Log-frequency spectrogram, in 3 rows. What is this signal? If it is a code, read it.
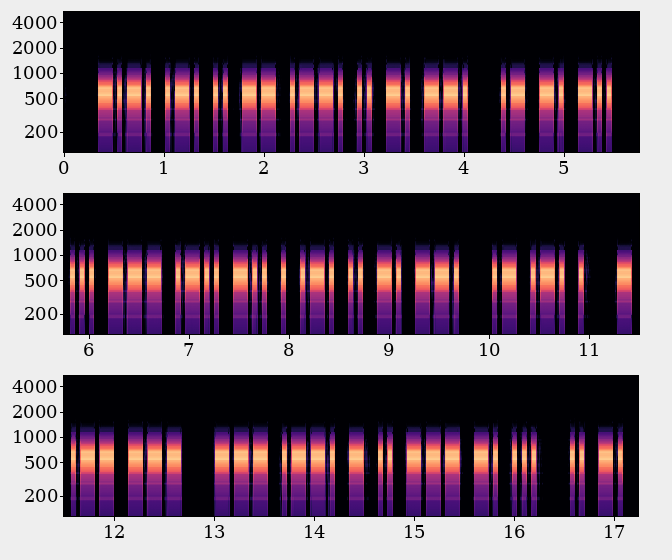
Morse code, heard as a keyed tone, about 25 wpm, 600 Hz. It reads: CRIMPING AND SOLDERING ARE TWO OPTIONS IN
